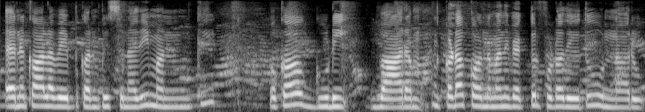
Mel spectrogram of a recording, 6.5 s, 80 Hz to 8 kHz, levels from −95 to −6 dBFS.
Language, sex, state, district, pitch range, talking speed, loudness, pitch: Telugu, female, Andhra Pradesh, Krishna, 225-250 Hz, 120 wpm, -22 LUFS, 235 Hz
